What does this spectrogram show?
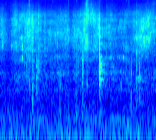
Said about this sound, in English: Keep mixing.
